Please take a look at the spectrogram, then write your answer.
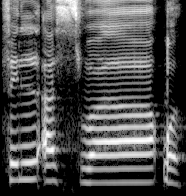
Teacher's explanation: کبھی کبھی پہلے حروف کلکلہ نہیں ہوتا، جیسے فی الاسواق یہ حروف کلکلہ نہیں بنتا، وقف کریں گے تو کلکلہ بن جائے گا کیونکہ ساکن ہو جائے گا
